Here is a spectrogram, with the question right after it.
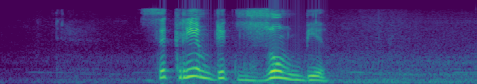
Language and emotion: Russian, angry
